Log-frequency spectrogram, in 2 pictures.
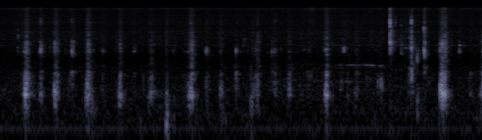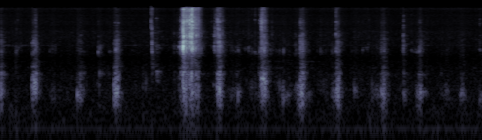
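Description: Close-miked eating: irregular crunchy chewing and biting clicks, a few a second, with one loud crackling crunch about ten seconds in from a large white fried cracker (krupuk).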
